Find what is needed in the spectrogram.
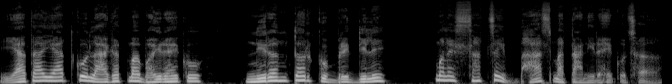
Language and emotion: Nepali, sad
